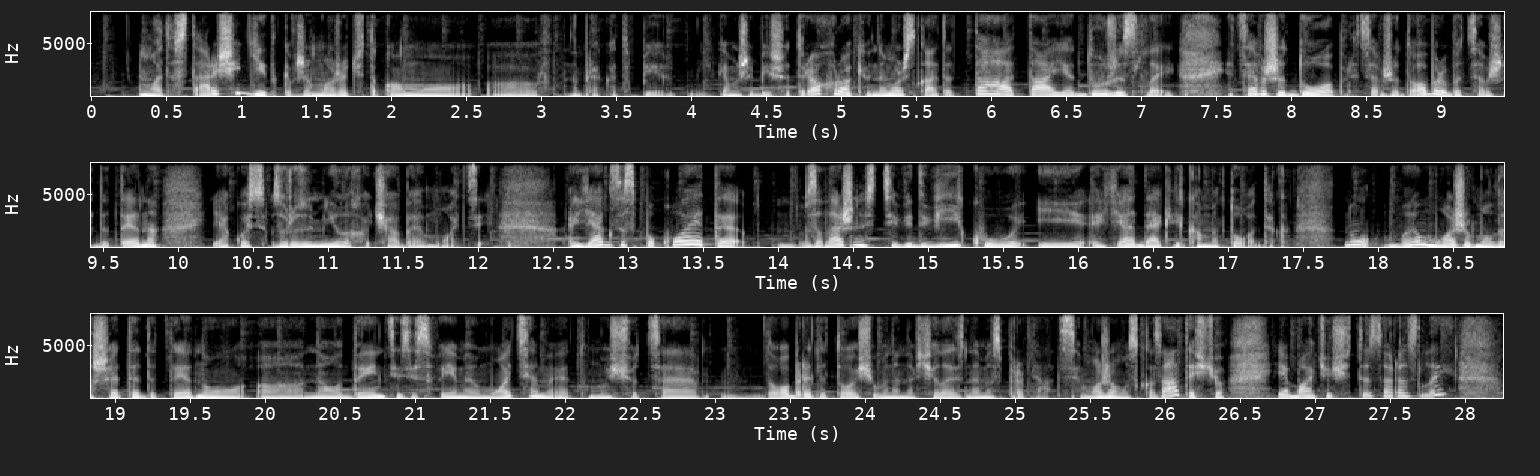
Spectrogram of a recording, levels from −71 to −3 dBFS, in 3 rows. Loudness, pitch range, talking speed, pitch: -14 LUFS, 180-225 Hz, 165 wpm, 195 Hz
